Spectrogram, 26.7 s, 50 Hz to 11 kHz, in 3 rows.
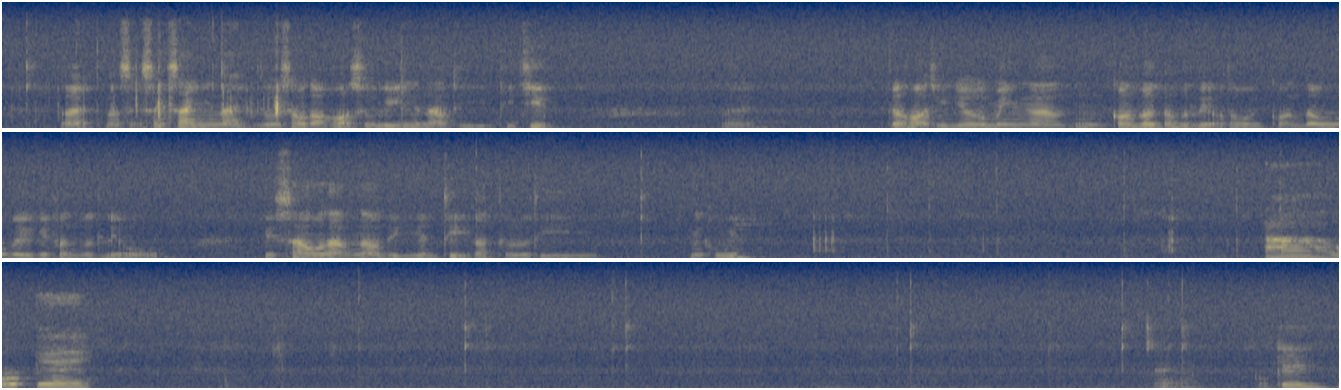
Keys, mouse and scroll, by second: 0.1 click, 0.1 ctrl+v, 0.5 middle drag, 0.8 shift+middle drag, 1.4 click, 1.8 alt+a, 12.2-13.2 drag, 14.8-15.1 middle drag, 15.5-16.4 middle drag, 17.1-17.5 middle drag, 20.2 click, 22.0-23.8 drag, 24.9 click, 25.6 click.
